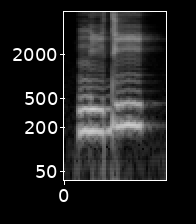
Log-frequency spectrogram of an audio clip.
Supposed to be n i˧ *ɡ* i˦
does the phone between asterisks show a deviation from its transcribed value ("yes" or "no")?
yes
